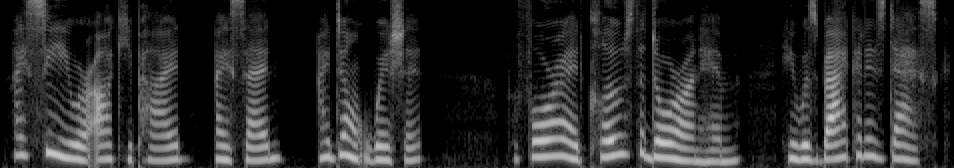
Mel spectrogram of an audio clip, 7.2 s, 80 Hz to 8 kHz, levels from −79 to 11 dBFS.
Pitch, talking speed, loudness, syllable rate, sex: 250 Hz, 210 wpm, -18 LUFS, 5.5 syllables/s, female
